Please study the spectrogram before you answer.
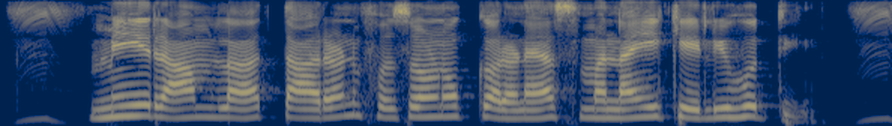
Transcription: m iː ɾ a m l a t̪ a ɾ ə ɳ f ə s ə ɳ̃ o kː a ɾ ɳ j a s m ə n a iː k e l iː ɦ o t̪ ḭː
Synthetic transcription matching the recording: m iː ɾ a m l a t̪ a ɾ ə ɳ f ə s ə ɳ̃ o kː ə ɾ ɳ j a s m ə n a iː k e l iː ɦ o t̪ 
